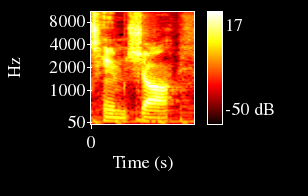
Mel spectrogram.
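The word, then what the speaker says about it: Tzim-Sha: we have Tim I I couldn't pronounce I had to like literally Google how to say his name but you say it Tim Shaw he's basically one of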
